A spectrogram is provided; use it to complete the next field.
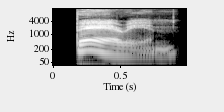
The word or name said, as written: barium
